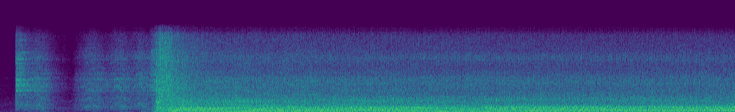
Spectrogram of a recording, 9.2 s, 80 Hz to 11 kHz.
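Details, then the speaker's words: 1978 El Camino with rebuilt cammed 6.0 LS, restarted on a different tune: brief crank, then the V8 settles into a steady, choppy cam lope with no throttle held; healthy idle, crisp throttle response. "not even touching the throttle she's idling look at that healthy camp and check this out no delay on that throttle real crisp"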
